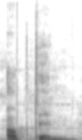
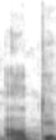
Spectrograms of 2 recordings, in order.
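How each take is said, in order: First: The first vowel sounds like 'u' in 'up'. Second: The first vowel sounds like 'o' in 'top'. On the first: The speaker calls it right. "but no, it's Upton" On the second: The speaker calls it wrong. "It sounded like he said Optin instead of Upton"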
